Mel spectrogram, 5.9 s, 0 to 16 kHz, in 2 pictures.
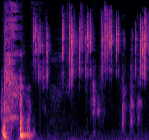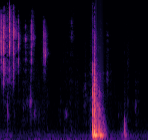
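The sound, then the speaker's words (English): Two six-sided dice rolled during a tabletop game rattle in a quick flurry of many small clicks and clatters, followed by a quiet pause. “Only three. Three. Terrible roll on those 2d6.”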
